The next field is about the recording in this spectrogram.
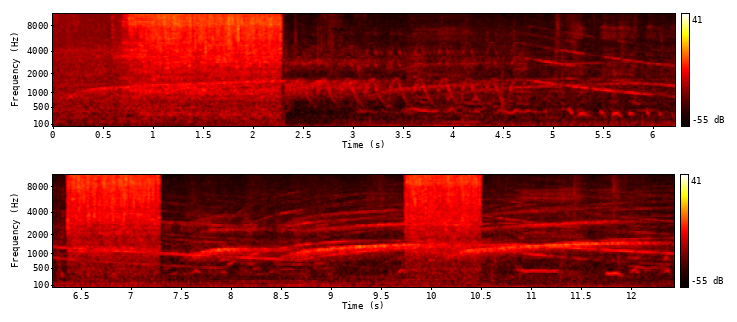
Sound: sirens wailing; people crying

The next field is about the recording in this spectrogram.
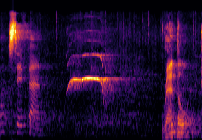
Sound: crowd applauding

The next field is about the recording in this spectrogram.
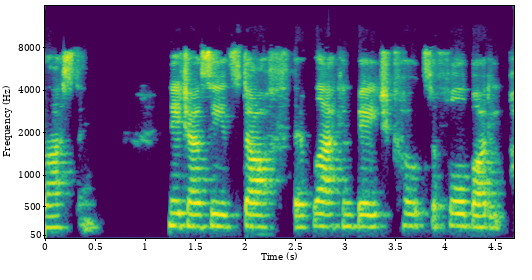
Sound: speaks in Burmese

